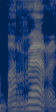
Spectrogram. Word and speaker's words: Barrera: She would not let anybody say her name without rolling the R. Her name was Elmo Barrera, and she would roll those R's.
